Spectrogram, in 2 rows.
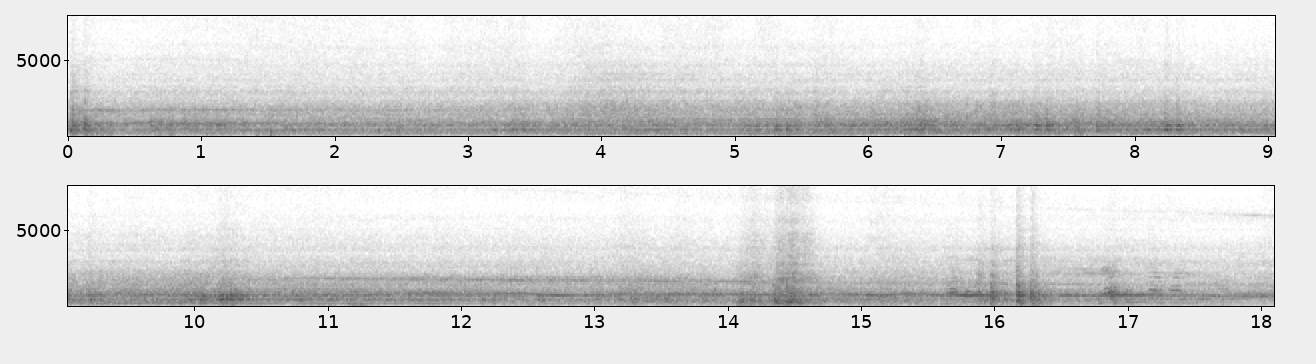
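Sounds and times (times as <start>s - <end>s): train wheels rolling on rail: 0.0s - 18.0s.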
